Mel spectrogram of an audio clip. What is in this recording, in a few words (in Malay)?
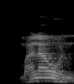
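"malaun", Malay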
